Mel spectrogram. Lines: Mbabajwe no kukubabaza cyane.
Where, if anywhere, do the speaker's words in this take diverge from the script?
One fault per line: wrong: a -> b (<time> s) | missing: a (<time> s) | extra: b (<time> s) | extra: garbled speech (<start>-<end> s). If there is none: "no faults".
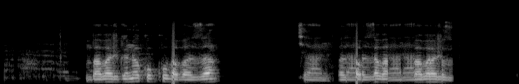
extra: garbled speech (3.4-4.5 s)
